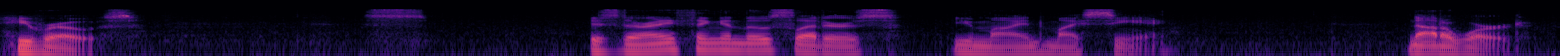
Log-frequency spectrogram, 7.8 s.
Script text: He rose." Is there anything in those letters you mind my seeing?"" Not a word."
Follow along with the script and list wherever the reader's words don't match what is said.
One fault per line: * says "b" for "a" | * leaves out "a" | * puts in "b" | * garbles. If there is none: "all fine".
all fine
